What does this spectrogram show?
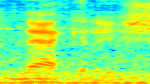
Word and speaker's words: Natchitoches: In case everybody's wondering how to say that name there, it's pronounced Natchitoches.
